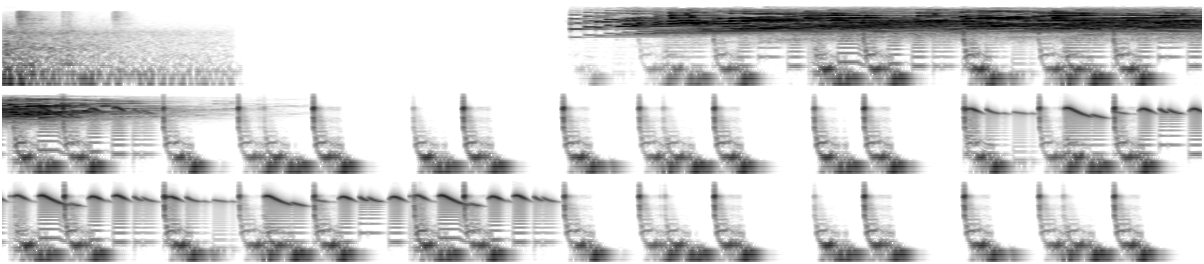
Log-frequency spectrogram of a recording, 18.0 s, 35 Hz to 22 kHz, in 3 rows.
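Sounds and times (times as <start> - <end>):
synthesizer notes: 3.6 - 7.2, 10.8 - 14.8
drum machine beat: 4.2 - 17.8.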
